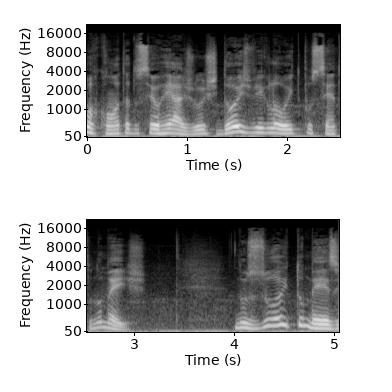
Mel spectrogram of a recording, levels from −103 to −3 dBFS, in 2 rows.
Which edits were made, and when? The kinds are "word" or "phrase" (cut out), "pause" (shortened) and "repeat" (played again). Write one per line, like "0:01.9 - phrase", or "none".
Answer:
0:01.3 - word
